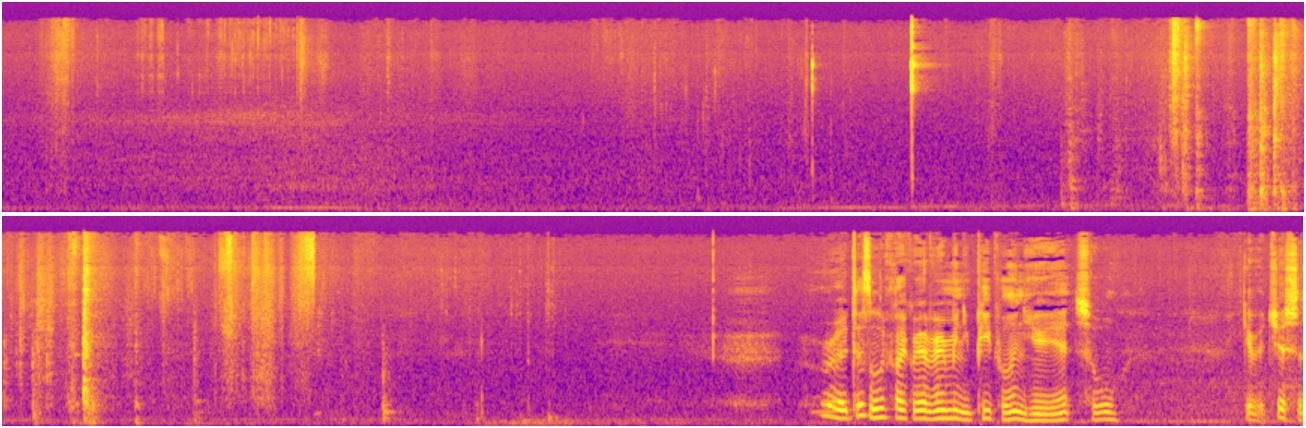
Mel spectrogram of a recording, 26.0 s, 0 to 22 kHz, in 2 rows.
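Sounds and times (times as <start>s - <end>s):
rustling and scuffing: 0.4s - 4.6s, 9.8s - 17.6s.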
